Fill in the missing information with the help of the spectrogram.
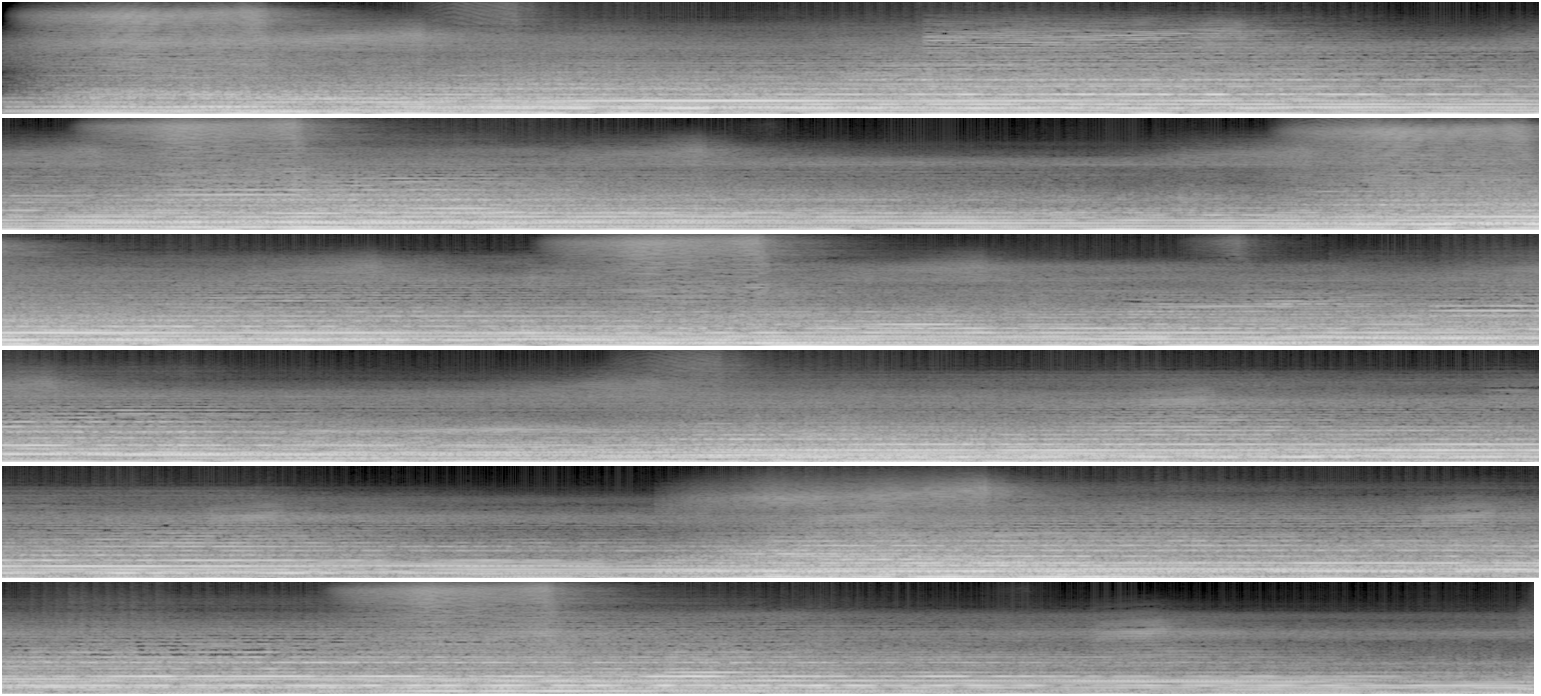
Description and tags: Dark Myst Synth Cyber Poly Drone Sci-fi Thriller Scary Atmo Ambient Cinematic Film Movie Surround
